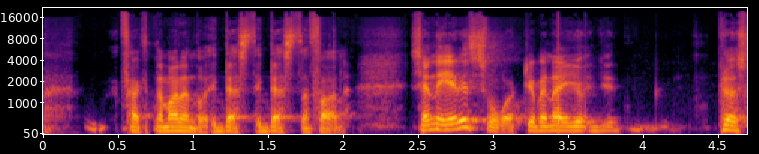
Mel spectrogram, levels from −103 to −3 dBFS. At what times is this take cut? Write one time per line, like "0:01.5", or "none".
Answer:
0:01.4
